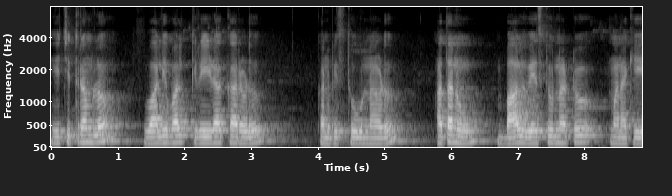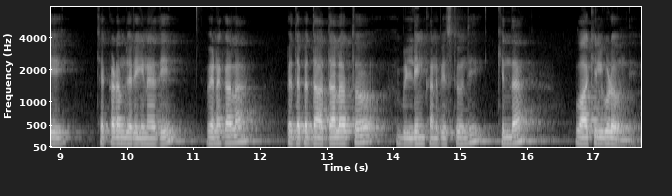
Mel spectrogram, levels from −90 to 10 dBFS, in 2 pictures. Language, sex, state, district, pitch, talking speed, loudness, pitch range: Telugu, male, Andhra Pradesh, Visakhapatnam, 125 Hz, 80 wpm, -18 LUFS, 120-140 Hz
